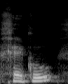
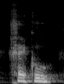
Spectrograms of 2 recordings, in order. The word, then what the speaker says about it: GQ: I'd always dismissed the style as an affectation, something you'd see in the glossy pages of Jecu or online. Isn't that hilarious? That's how some Spaniards pronounce GQ, Jecu.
